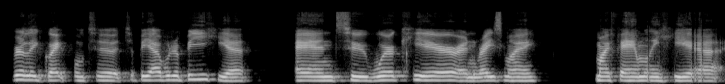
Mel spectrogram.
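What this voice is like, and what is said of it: Melodious New Zealand accent. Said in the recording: “as you can tell by this melodious accent, a relatively recent immigrant from New Zealand”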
